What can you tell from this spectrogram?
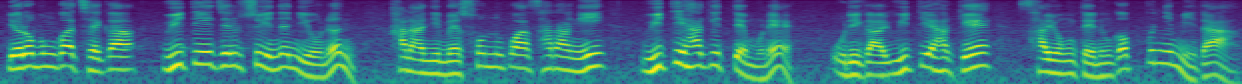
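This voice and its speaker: A male pastor giving an earnest daily devotional sermon and closing prayer, gently urging his listeners on. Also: high voice, lively intonation, moderate pace, hardly any pauses, a little hiss or hum.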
